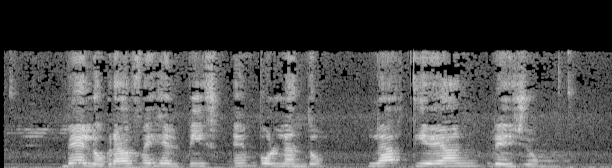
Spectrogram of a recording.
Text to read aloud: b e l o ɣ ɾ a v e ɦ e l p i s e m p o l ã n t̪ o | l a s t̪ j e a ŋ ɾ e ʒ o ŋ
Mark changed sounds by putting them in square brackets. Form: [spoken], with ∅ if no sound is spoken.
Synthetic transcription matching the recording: b e l o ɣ ɾ a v e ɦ e l p i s e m p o l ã n [d̪] o | l a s t̪ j e a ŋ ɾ e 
